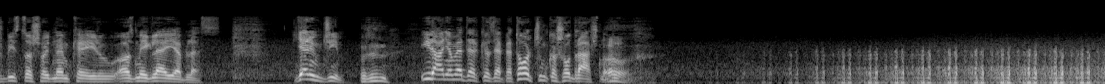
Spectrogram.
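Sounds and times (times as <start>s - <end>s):
speech: 0.0s - 2.2s, 2.9s - 6.5s
rushing river water: 0.0s - 11.0s
wind: 0.0s - 11.0s
large engine-driven steamboat rumbling and thumping on a river: 6.6s - 11.0s.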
